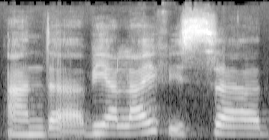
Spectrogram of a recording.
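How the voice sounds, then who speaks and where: A woman's voice: mid-range voice, fairly even intonation, unhurried, gravelly. A woman, a guest artist talking reflectively in a casual interview, with many hesitant fillers. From Mexico. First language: Spanish.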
